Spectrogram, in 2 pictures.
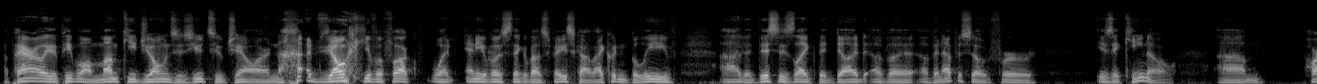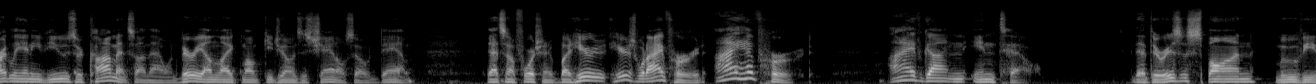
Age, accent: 30-49, American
